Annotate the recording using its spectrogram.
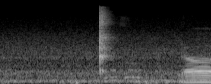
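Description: A plastic latch clicks shut.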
